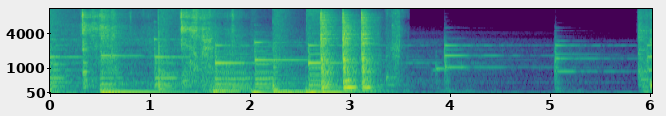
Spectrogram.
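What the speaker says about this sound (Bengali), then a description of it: "নাড়িয়ে নেব।" Poppy seed paste is stirred in a cooking pan with potato and pointed gourd, giving close clinks and scrapes of a utensil against the pan in quick bursts, then a few sparse, isolated taps toward the end.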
